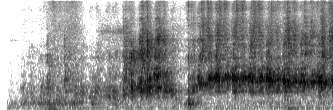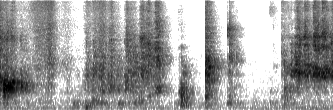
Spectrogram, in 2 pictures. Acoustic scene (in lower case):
restroom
